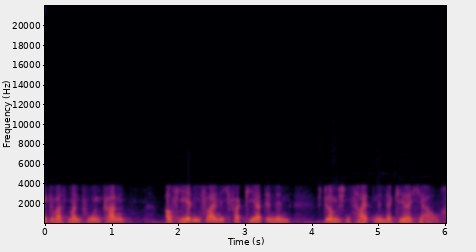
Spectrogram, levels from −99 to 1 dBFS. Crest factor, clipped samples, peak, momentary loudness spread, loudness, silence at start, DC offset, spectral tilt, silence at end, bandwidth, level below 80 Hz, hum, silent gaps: 16 dB; under 0.1%; -24 dBFS; 9 LU; -39 LUFS; 0 s; under 0.1%; -8.5 dB/octave; 0 s; 4.1 kHz; -68 dBFS; none; none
